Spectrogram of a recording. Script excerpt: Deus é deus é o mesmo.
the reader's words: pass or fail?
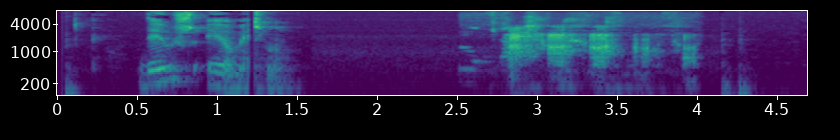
fail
